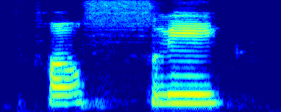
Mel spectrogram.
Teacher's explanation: Huruf fa-nya tertib, sodnya baru tafkhim ya. Fasli, lah fos ya, jangan ngikut ke sod dulu.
